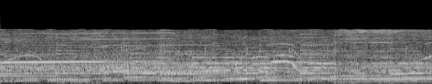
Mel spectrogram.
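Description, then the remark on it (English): An audience shouts and cheers together in a loud, sustained roar of overlapping voices, with high whoops and cries rising above the crowd for several seconds. “Give yourself another shout.”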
